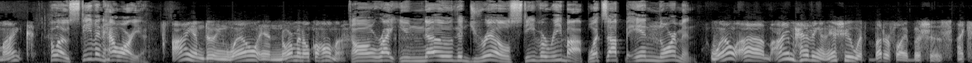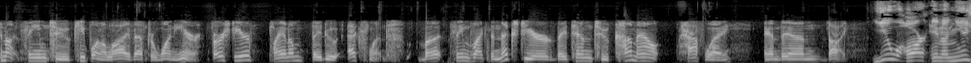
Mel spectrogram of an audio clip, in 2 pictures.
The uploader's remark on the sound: Publisher: WHYY-FM. As always, fabulous phone calls and chemical free answers to garden questions.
